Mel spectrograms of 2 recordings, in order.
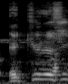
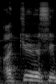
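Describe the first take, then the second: First: एक्यूरेसी with a clear "e" sound at the start; wrong first vowel. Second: एक्यूरेसी opening on a short "a" sound; correct first vowel. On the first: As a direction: say एक्यूरेसी opening on "e", the way to avoid. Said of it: "एक्यूरेसी नहीं बुलाएंगे". (एक्यूरेसी को "ए" से शुरू करके, गलत उच्चारण) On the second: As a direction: say एक्यूरेसी starting with "a", not "e". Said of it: "हम एक्यूरेसी बुलाएंगे". (एक्यूरेसी को "अ" से शुरू करके, सही उच्चारण) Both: Shown as a demonstration.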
